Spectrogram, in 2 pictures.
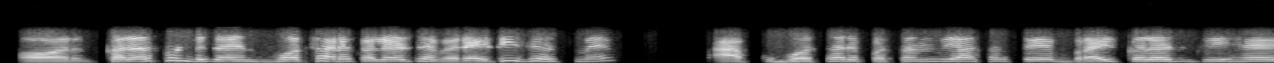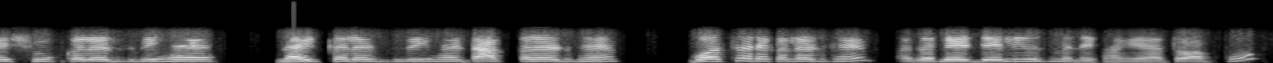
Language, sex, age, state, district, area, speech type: Urdu, female, 30-45, Telangana, Hyderabad, urban, conversation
